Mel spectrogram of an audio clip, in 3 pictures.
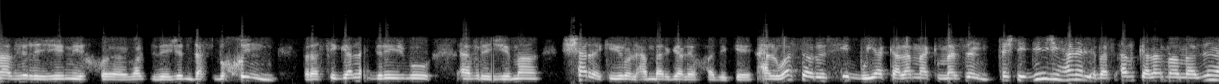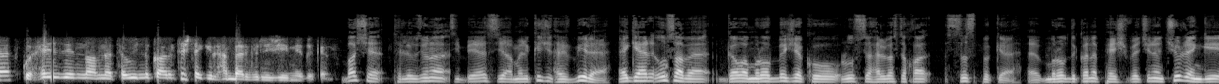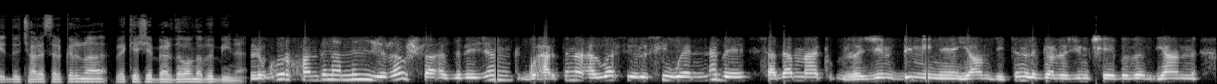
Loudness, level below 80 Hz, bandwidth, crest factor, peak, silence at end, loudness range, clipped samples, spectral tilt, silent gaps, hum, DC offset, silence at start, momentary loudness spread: -14 LUFS; -56 dBFS; 11 kHz; 14 dB; 0 dBFS; 0 s; 4 LU; under 0.1%; -6 dB/octave; none; none; under 0.1%; 0 s; 7 LU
